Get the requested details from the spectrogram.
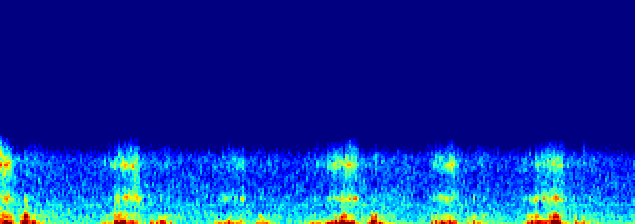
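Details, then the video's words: Sleeping Pointer pup Joby snoring softly: low, muffled breathy snorts about once a second, fainter and deeper than full snores, with nothing else heard. "Snoring Pointer Pup"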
